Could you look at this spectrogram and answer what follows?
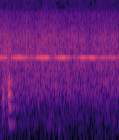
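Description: Kitchen smoke alarm going off with a steady, piercing high electronic tone that holds loud and continuous through the whole moment.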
